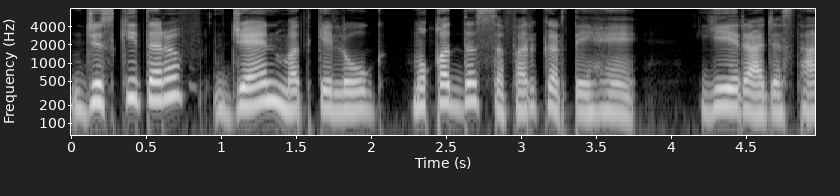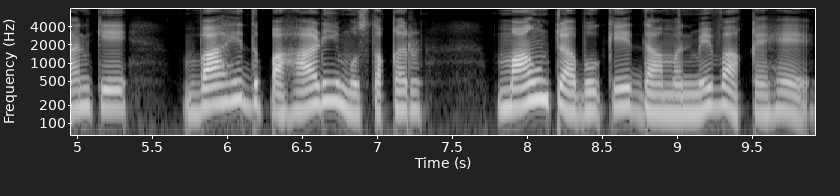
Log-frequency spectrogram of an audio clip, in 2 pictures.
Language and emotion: Urdu, neutral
